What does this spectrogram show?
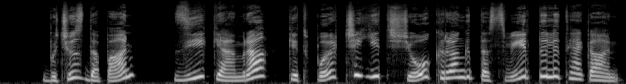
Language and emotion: Kashmiri, surprised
